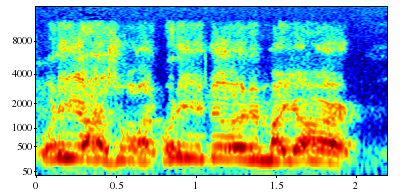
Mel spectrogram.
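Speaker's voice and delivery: loud, very high shrieking yell. Retelling a man answering the door to a crowded yard: imitating someone screaming. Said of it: "and he scre-, he's like".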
